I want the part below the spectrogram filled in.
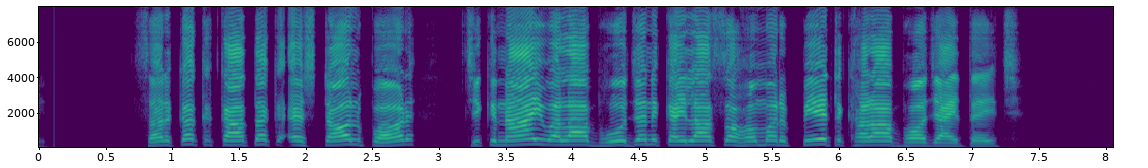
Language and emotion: Maithili, disgusted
